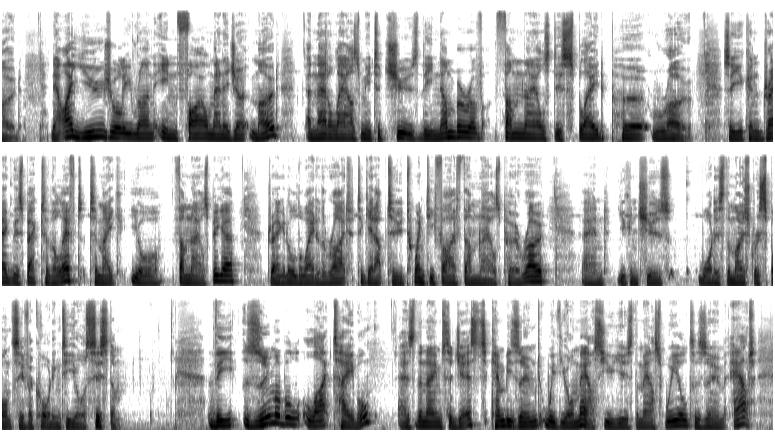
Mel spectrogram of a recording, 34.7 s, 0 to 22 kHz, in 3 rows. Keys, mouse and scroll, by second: 2.0 click, 11.7-22.0 drag, 26.3 click, 28.7 click, 32.0-33.3 scroll down 3, 33.5-34.3 scroll down 1.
